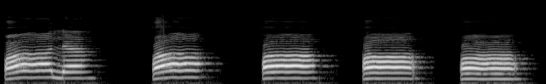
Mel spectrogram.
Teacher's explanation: تو یہ حرف قاف جو ہے یہ حروف مستعلیہ کے اندر آتا ہے، لہٰذا جب ہم اس کو ادا کریں گے تو یہ حرف بھی موٹا رہے گا، اور جب ہم اس کو کھینچیں گے، کھینچ کر الف مدہ تک لے جائیں گے تو الف بھی موٹا پڑھا جائے گا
